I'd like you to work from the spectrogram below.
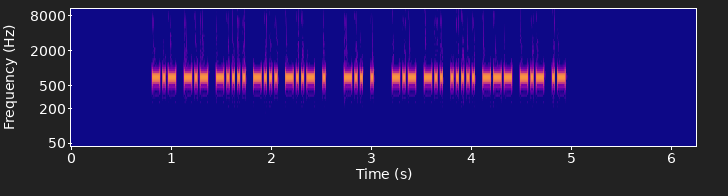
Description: Morse code, heard as a keyed tone, about 46 wpm, 700 Hz. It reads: KK6BXE DE KD5OKA
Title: USA Callsign DE Callsign - 6 Characters - 45wpm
